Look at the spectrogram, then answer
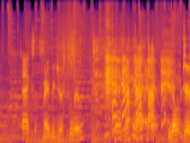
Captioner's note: all laughing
